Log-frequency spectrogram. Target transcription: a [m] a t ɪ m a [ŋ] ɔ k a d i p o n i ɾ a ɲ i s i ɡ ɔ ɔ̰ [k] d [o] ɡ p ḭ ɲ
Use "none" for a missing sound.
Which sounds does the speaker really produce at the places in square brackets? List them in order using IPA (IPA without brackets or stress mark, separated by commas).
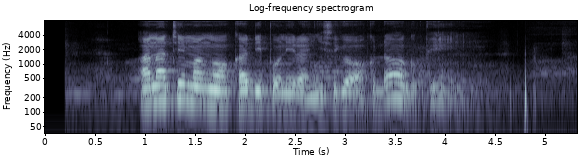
n, ŋ, k, ɔ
